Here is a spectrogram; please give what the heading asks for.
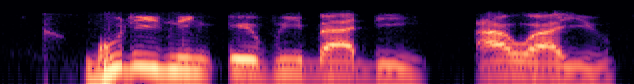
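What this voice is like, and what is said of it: Bad fake Haitian accent. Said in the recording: “you did a fake Haitian accent ... That sounded bad”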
